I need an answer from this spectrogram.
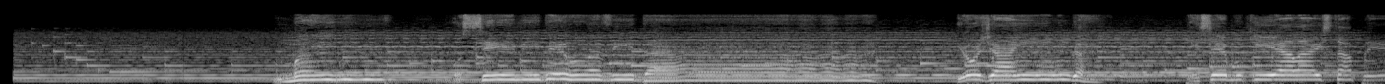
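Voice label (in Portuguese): FILHA PARA MAE RECONCILIACAO female, Telemensagem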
